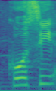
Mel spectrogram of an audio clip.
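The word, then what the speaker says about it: Nkosi: वो गा रहे थे, कोसी हो सकता है एन साइलेंट हो, कोसी सिकेल अफ्रीका, इस तरह से कुछ नेशनल एंथम वो गा रहे थे।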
